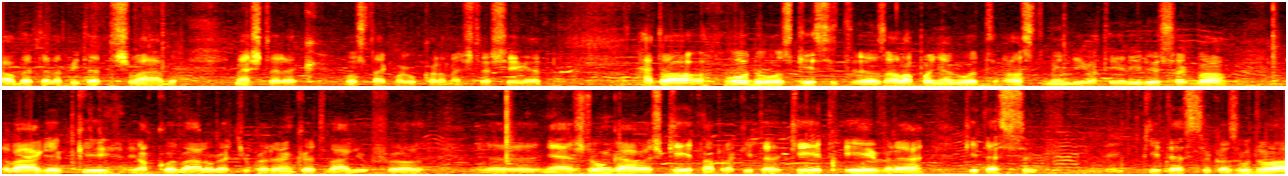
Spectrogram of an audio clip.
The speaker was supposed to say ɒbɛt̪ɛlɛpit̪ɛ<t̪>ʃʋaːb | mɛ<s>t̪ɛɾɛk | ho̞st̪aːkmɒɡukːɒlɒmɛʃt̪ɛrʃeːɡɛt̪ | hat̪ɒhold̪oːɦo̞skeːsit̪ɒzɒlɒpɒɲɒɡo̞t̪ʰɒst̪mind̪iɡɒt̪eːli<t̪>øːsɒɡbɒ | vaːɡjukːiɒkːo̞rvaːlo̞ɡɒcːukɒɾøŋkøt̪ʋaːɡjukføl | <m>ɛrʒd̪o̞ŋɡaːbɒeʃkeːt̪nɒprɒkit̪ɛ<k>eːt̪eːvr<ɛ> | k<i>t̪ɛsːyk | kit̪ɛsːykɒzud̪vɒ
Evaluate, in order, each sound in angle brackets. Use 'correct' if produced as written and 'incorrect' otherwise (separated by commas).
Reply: correct, incorrect, incorrect, incorrect, correct, correct, correct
